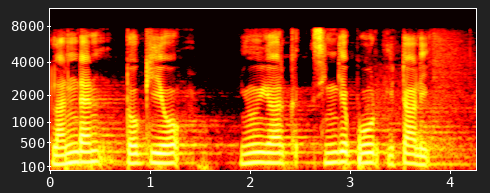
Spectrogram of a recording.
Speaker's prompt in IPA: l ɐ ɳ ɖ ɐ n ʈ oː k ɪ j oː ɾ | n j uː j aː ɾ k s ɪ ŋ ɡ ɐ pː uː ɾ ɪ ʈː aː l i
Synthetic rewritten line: l ɐ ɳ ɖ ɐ n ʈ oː k ɪ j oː | n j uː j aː ɾ k s ɪ ŋ ɡ ɐ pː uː ɾ ɪ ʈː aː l i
